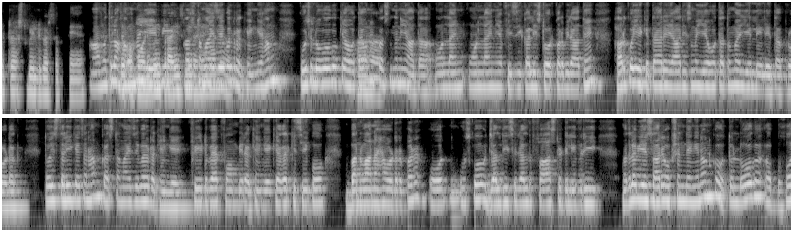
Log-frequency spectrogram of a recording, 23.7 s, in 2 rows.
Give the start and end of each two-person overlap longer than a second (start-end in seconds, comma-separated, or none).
1.8-3.5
